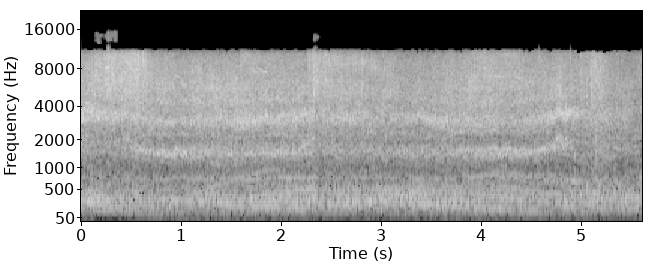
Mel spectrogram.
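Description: A car engine roars at high revs.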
